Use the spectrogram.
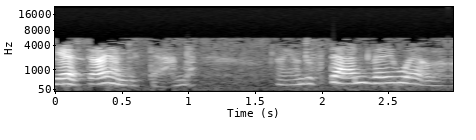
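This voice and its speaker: A woman's voice: on the high side, expressive, normal speed, lightly acted. An actress as a proud, bitter young woman. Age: young adult. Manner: sharp, wounded, swings to shouting. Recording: dull radio drama recording with faint hiss.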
